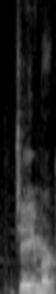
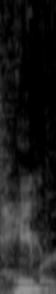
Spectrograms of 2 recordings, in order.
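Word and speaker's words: Jeimer: traded for Haymarket um jamer Candelaria it's jamer jamer jamer I always keep saying it's Hamer you know like the J is pronounced as an H as it usually is in Spanish I'm weird like that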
